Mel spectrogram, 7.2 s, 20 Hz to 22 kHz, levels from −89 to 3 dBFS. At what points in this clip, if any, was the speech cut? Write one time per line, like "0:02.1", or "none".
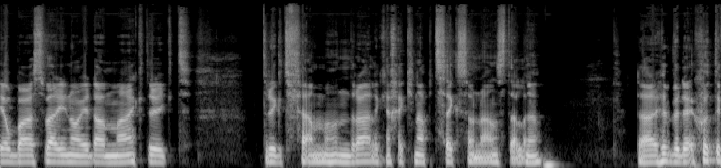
0:05.2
